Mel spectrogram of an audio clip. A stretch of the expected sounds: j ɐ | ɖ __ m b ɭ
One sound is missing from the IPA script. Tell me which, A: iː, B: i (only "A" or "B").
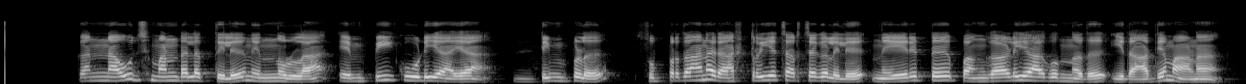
B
